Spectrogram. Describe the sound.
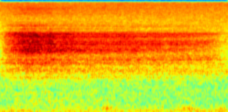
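A slow, deep inhale during a breathing exercise, a faint, soft airy hiss drawn steadily for about two seconds with no talk over it.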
